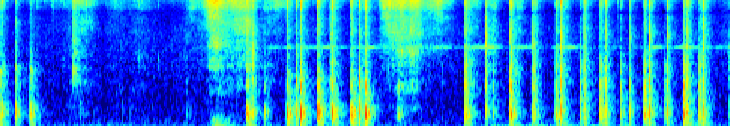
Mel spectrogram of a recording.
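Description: Fingertips and nails tap on the cover of a large, solid illustrated hardcover book, "Il grande libro della scienza," held upright in both hands. Quick, irregular bursts of short, dry, hollow taps die away almost instantly, with softer brushing passages in between.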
